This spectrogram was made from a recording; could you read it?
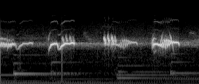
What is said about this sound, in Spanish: Este característico y melodioso canto es del zorzal. Lleno de trinos y silbidos, lo reconocemos fácilmente en tierras de cultivo, matorrales, bosques, así como también en jardines y plazas, porque siendo un ave silvestre, también es común en zonas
